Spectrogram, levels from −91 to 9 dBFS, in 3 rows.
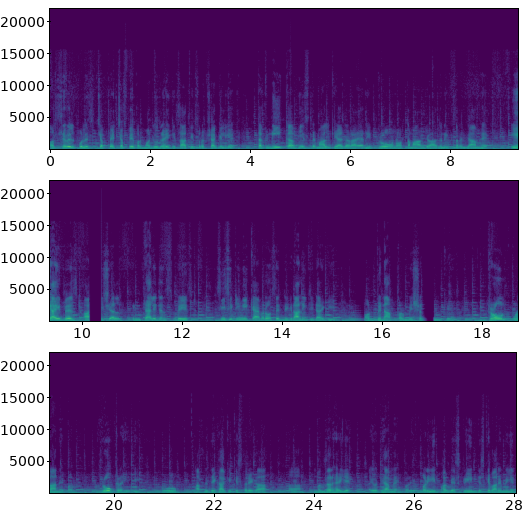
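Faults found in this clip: Choppy, robotic audio from 3.32 to 6.21 s. Repeated packet loss, 25 short holes (longest 30 ms, about 10% of the stretch) each patched by extending the previous sound.

Sudden dropout to silence at 10.13 s for about 240 ms, then audio resumes. Playback stall, likely the player running out of data or its output thread blocking.

Brief buzzy smear at 15.46 to 15.64 s (170 ms), and again at 16.79 to 17.04 s (235 ms) fading to about 140 ms of silence. Call audio freeze, likely from delayed packets draining the jitter buffer. Receiver stretched the last sound, resumed in place, nothing lost, delay added.

Hurried, slightly rushed playback at unchanged pitch from 20.52 to 21.95 s (106% speed) and 26.73 to 27.96 s (108%). Jitter buffer speed-up, roughly a tenth of a second trimmed each time in pitch-period slices to cut accumulated delay.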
